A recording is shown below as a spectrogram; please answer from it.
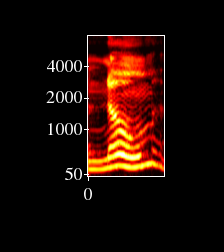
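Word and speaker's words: gnome: the K in night the there are two silent letters in rendezvous the Z and the S rendezvous with the Nome the genome and then the T in Castle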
